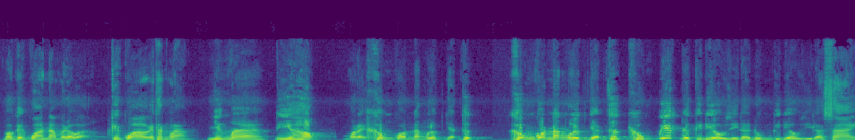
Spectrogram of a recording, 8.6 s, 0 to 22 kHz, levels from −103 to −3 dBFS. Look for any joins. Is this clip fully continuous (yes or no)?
no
